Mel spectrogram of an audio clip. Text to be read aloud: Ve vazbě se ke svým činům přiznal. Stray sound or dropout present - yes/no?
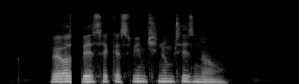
yes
